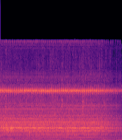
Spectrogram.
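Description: Electric motor of a stirring cosmetics mixing vessel running steadily, a hiss with a constant high whine, over background music with a steady beat.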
